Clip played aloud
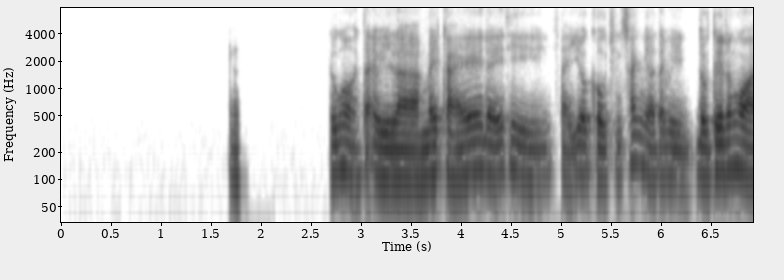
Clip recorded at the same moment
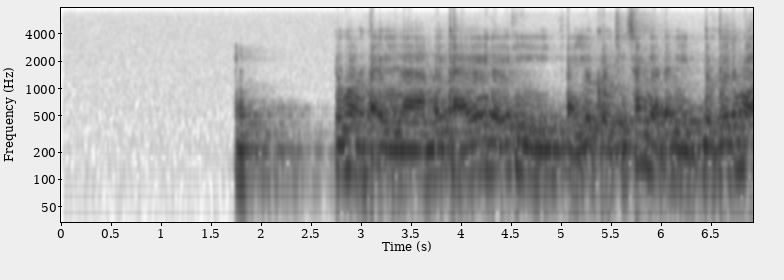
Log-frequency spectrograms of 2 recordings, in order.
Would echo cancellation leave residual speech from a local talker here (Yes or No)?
No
